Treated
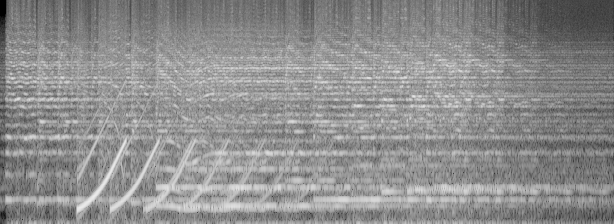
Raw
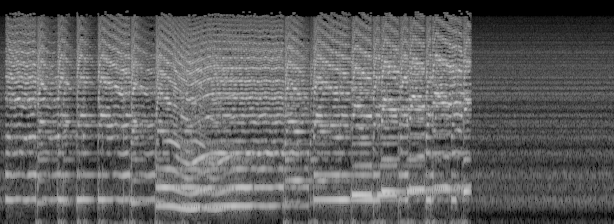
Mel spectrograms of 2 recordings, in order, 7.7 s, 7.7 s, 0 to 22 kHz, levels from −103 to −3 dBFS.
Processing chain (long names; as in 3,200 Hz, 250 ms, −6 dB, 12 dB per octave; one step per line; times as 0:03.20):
low-pass filter 11,000 Hz
low-shelf EQ 410 Hz −4 dB
comb filter 2.9 ms, depth 96%
reversed playback
upward compression, threshold −38 dBFS
reversed playback
sound drawn into the spectrogram rise, 0:00.96–0:01.58, 260–1,700 Hz −17 dBFS
hard clipping −21.5 dBFS, distortion −8 dB
on a send: feedback echo with a low-pass in the loop 867 ms, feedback 41%, low-pass 2,100 Hz, level −8.5 dB
on the sum: feedback echo at a low word length 414 ms, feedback 35%, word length 9 bits, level −4 dB
level +8.5 dB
